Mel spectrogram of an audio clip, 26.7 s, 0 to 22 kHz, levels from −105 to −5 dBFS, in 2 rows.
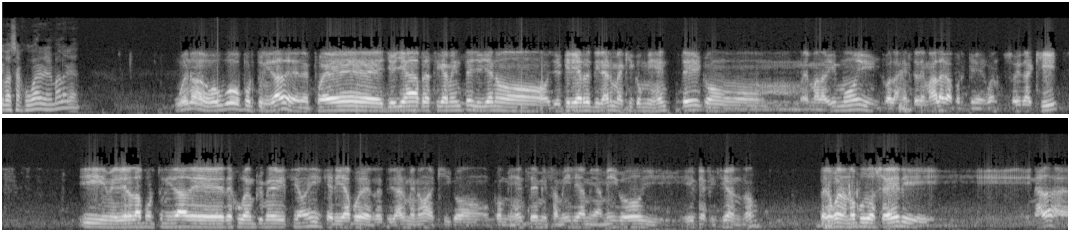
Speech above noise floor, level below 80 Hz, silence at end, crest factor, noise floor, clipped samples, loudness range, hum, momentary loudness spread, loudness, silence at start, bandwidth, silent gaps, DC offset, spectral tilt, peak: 38 dB; -66 dBFS; 0 s; 16 dB; -62 dBFS; under 0.1%; 9 LU; none; 16 LU; -25 LUFS; 0 s; 11.5 kHz; none; under 0.1%; -5.5 dB/octave; -8 dBFS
